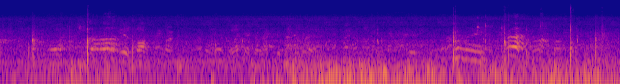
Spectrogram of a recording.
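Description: A tennis ball is struck with a racket in the distance.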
